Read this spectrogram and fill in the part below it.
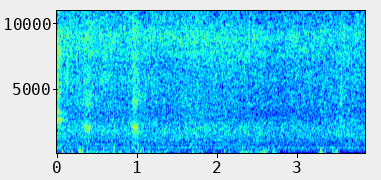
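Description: Honeybees buzzing around an opened beehive during hive inspection, a dense low droning hum with brief louder passes of individual bees close by.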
